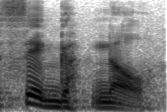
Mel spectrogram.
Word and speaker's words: signal: Se pronuncia signal. La G se pronuncia muy bien, se oye bien.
